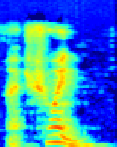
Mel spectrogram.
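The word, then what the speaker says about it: schön: লোভে যার অর্থ সিংহ, শোয়েন যার অর্থ সুন্দর, এখানে শোয়েন এর পরে একটা হালকা ইয়ে উচ্চারণ হবে।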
